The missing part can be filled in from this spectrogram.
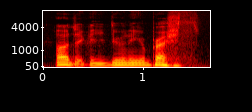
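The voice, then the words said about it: Imitates another person's voice. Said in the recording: “That's my Alex impression.”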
